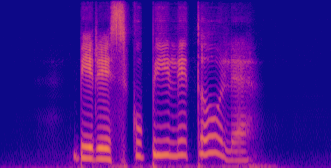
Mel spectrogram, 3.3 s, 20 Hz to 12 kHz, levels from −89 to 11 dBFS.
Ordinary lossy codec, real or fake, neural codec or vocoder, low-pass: none; fake; codec, 24 kHz, 0.5 kbps, DualCodec; none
